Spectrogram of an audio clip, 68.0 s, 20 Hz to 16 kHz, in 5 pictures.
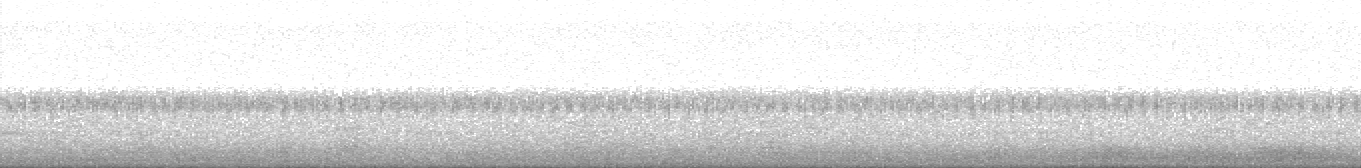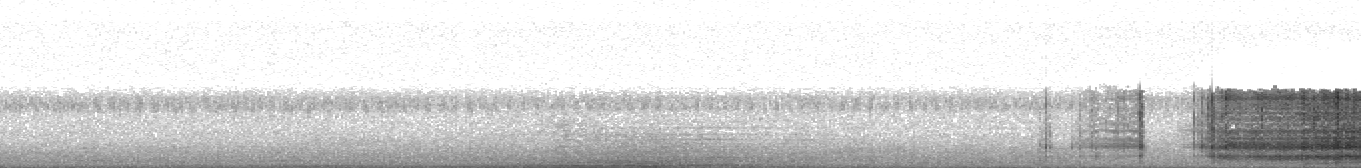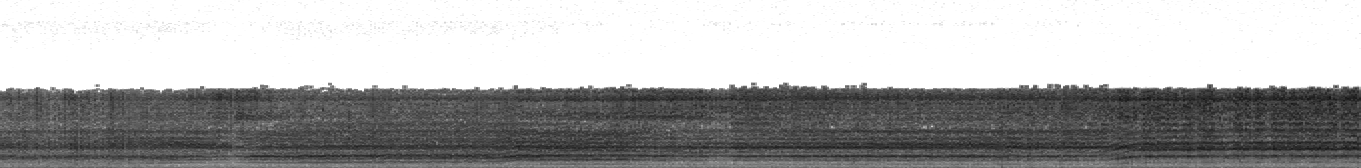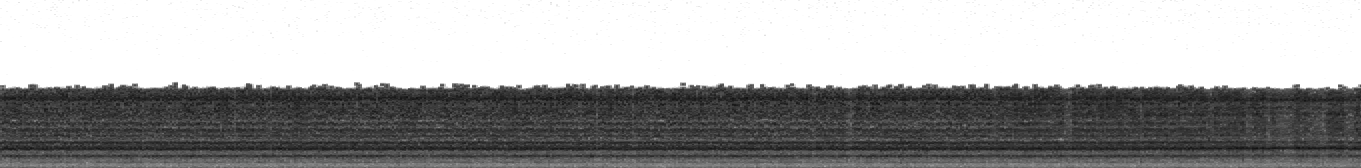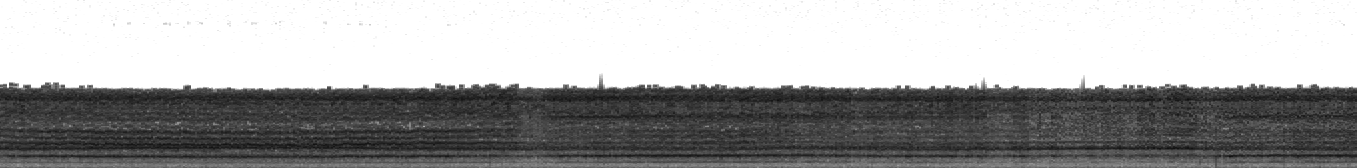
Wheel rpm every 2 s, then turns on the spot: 0, 0, 0, 0, 0, 0, 0, 0, 0, 0, 0, 0, 0, 50, 70, 70, 100, 100, 100, 140, 160, 160, 160, 160, 160, 160, 170, 160, 160, 160, 160, 160, 160, 160.
none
